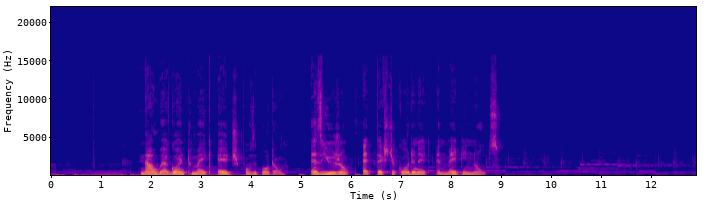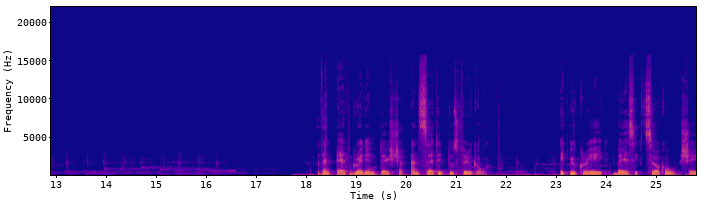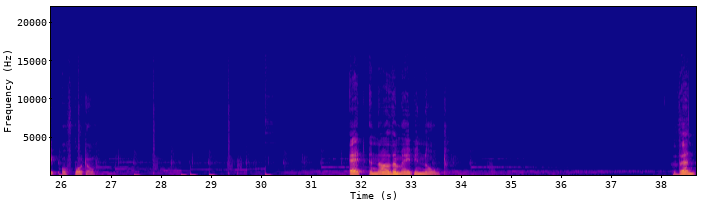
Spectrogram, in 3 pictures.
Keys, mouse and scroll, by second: 1.8-2.8 middle drag, 2.8-4.5 scroll up 7, 4.5 shift+a, 8.8 shift+a, 13.4-17.6 drag, 17.6 g, 18.5 click, 19.0 shift+a, 23.0-31.0 drag, 32.0 click, 32.7 shift+d, 34.5-36.1 drag, 36.1-37.3 middle drag, 37.3-37.6 scroll up 1, 37.6 middle click, 37.9 shift+a.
